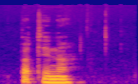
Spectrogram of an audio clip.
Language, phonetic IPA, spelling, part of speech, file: Polish, [paˈtɨ̃na], patyna, noun, LL-Q809 (pol)-patyna.wav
